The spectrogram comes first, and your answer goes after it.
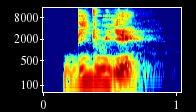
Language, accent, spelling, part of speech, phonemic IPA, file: French, France, bidouiller, verb, /bi.du.je/, LL-Q150 (fra)-bidouiller.wav
- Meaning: 1. to fiddle (with);to tamper (with) 2. to hack; to kludge out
